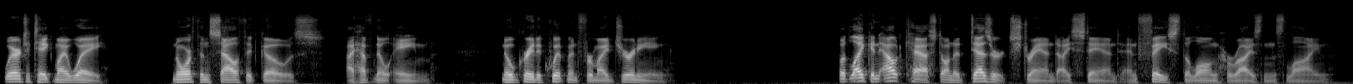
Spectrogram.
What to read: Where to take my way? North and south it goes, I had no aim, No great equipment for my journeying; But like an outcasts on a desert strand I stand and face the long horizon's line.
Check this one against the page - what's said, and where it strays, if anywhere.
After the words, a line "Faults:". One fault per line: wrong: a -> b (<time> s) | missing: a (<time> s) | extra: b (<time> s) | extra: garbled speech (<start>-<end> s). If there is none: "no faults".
Where to take my way? North and south it goes, I have no aim, No great equipment for my journeying; But like an outcast on a desert strand I stand and face the long horizon's line.
Faults:
wrong: had -> have (3.5 s)
wrong: outcasts -> outcast (8.8 s)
